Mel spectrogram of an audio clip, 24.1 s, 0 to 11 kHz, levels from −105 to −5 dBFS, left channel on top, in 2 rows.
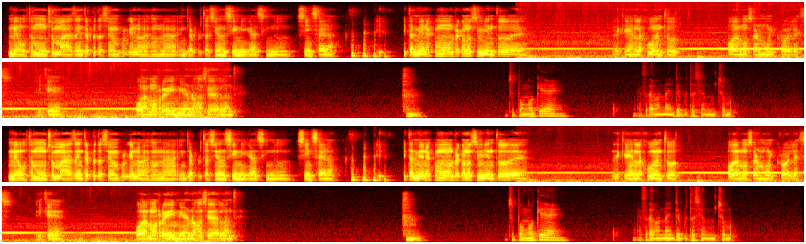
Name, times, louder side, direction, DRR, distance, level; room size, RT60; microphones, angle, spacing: voice 1, 0.1-5.0 6.1-7.9 9.1-10.1 10.9-12.2 12.5-13.0 14.0-15.6 18.0-18.2, right 3 dB, 30° right, 1.2 m, -25 dB
voice 2, 5.2-5.6 18.1-18.4 19.6-20.5 21.5-23.0, right 3 dB, 70° right, 1.0 m, -32 dB
sound 1, 7.7-15.5, left 1 dB, 45° left, 0.7 m, -33 dB
11.0 x 7.1 x 5.9 m
head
